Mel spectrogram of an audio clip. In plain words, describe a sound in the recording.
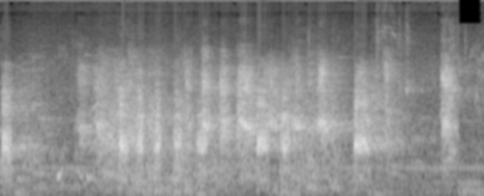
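Monkeys squeal and chatter close by.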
